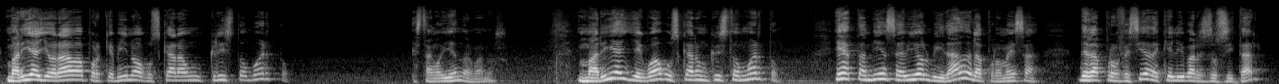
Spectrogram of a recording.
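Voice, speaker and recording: A man's voice: sits high, darkish tone. A man with a Guatemalan Spanish accent, a pastor preaching a sermon and often calling out to his congregation. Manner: preaching, often calls out to the brothers and sisters.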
